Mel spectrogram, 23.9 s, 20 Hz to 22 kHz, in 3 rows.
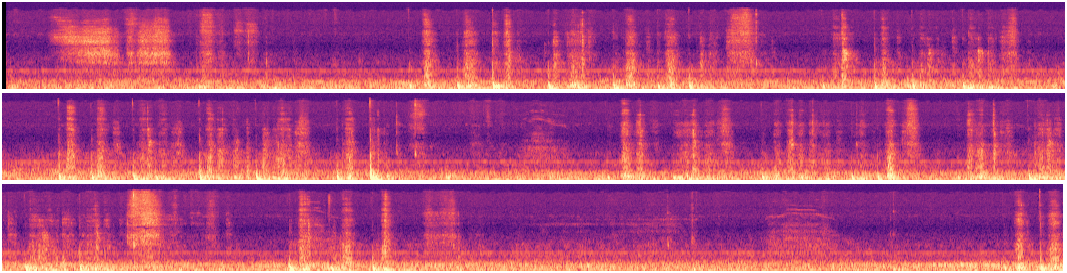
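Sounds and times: fountain pen scratching paper: 0:08.4 - 0:11.2, 0:12.6 - 0:17.2, 0:23.5 - 0:23.9.

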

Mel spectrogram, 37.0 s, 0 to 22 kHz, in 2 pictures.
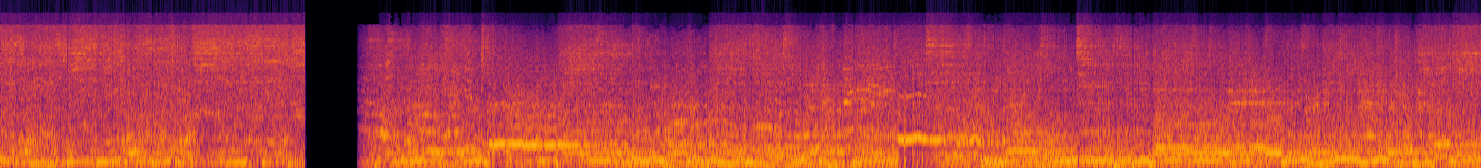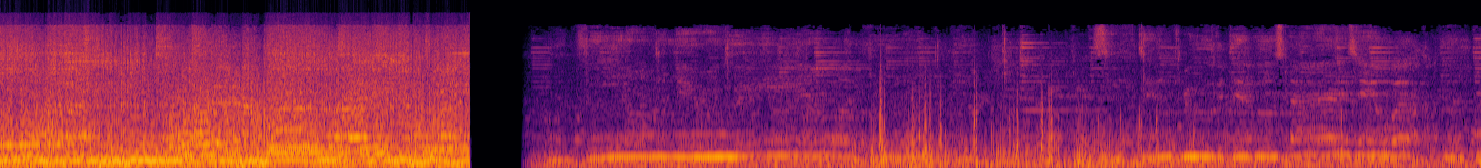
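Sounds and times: drums: 0:00.0 - 0:03.8, 0:04.5 - 0:24.4, 0:25.1 - 0:37.0
electric guitars: 0:00.0 - 0:03.8, 0:04.5 - 0:24.4
person singing: 0:04.5 - 0:24.4, 0:25.2 - 0:31.4, 0:32.0 - 0:37.0.

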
